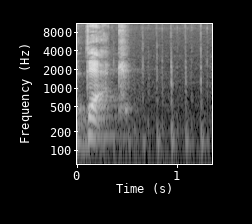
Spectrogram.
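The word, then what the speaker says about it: deque: you're doing Java is the deck uh which is spelled D q e um which basically allows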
